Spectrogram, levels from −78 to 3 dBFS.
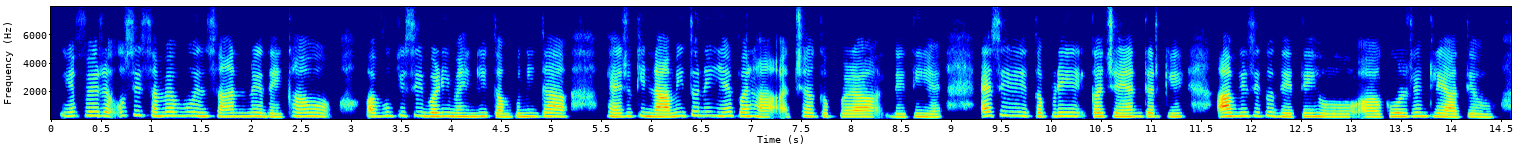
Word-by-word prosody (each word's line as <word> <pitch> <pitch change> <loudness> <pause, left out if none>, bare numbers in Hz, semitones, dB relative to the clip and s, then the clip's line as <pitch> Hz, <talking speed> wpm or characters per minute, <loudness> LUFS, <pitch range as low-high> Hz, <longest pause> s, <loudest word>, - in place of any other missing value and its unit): या 270 +1 -2
फिर 290 -1 -1
उसी 300 +4 -6
समय 280 -2 -1
वो 275 0 -6
इंसान 245 -2 0
ने 255 -1 0
देखा 225 +3 -2
हो 255 0 +1 0.5
और 245 - +4
वो 270 +2 -6
किसी 280 0 -7
बड़ी 255 0 +3
महँगी 235 +1 +1
कंपनी 230 +2 0
का 240 -3 +3 0.4
है 235 0 +3
जो 255 - -3
कि 270 - -4
नामी 235 +2 +6
तो 300 - -2
नहीं 285 -2 -5
है 275 - 0
पर 260 - +3
हाँ 210 -4 +3 0.2
अच्छा 250 +3 -2
कपड़ा 220 -1 +3 0.2
देती 210 +2 -3
है। 205 0 -2 0.4
ऐसे 280 -1 0
कपड़े 255 +1 -1
का 245 0 +4
चयन 235 -1 +1
करके 235 -1 -2 0.4
आप 255 +1 +10
किसी 265 0 -4
को 275 +1 -5
देते 240 0 -1
हो, 215 -3 -1
अ, 210 0 +2
कोल्ड 245 0 +1
ड्रिंक 255 0 -3
ले 235 -2 +1
आते 210 +2 -5
हो। 200 -1 -4
245 Hz, 185 wpm, -24 LUFS, 230-265 Hz, 0.5 s, आप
